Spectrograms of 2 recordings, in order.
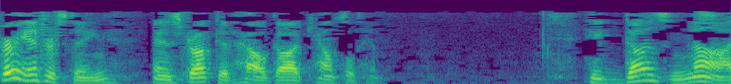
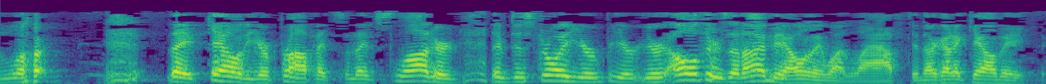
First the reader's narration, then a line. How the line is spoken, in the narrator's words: He cries out and says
